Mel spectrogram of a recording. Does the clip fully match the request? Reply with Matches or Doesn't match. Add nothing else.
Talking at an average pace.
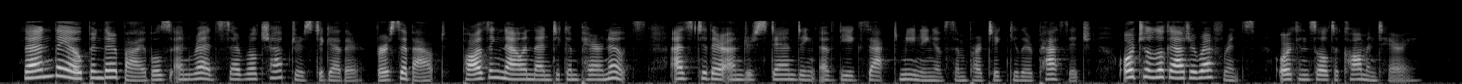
Matches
